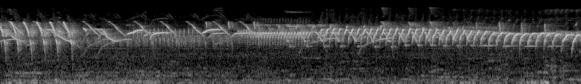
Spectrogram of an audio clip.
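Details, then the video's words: Belgian canary, kept with common canaries, singing sharp downward-slurred chips that run into a long, fast, rattling trill at a steady high pitch. "Canários do Reino e Belgas - Canary Belga"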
